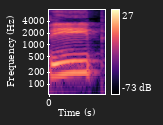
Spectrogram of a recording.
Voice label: Voices urgent; The Looker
